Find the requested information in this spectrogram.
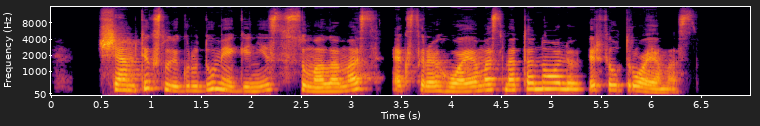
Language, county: Lithuanian, Kaunas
